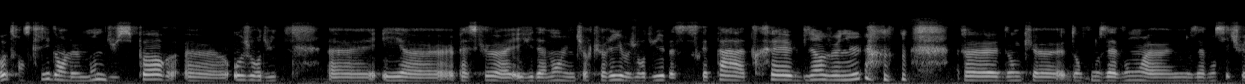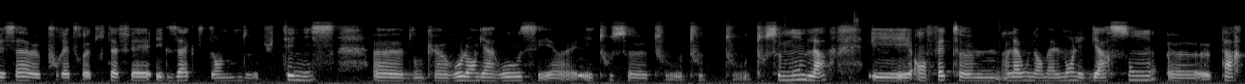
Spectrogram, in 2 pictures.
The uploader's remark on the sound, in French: Entretien téléphonique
